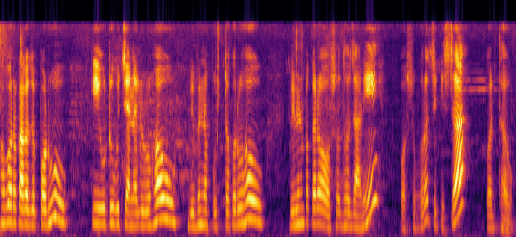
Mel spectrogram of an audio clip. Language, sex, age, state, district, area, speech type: Odia, female, 45-60, Odisha, Puri, urban, spontaneous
